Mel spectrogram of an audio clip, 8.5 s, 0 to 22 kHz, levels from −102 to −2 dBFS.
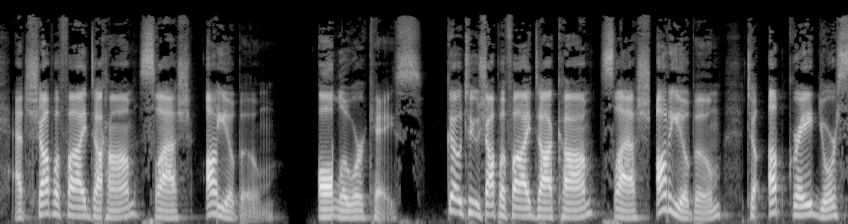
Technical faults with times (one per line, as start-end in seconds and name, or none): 1.01 compressed frames skipped
2.16 compressed frames skipped
3.31 compressed frames skipped
4.85 compressed frames skipped
6.48 compressed frames skipped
